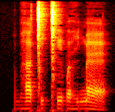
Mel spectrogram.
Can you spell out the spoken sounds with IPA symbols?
bʱ a ǀ i ǀʰ ɪ p ʌ ɦ i ŋ͡m æ

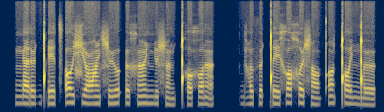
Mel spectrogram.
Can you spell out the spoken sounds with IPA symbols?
ŋ æ ɾ ø ǃʼ e t͡sʼ ɔ ʊ̯ ɕ ø ʕ ĩ ɬ ʉ ʊ̯ ʔ ɵ x œ̃ ɲ y ɬ œ̃ ɡ ǃʰ ɔ x ɔ ɾ œ̃ | ɡ ɑ̤ ʊ̯ θ ɵ ǃ e x ɔ χ ʉ ɬ ɑ̃ qʼ ɔ̃ ǃ ɔ ɪ̯ ŋ͡ǃ ɵ

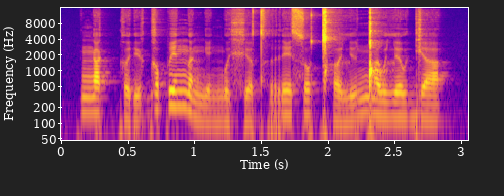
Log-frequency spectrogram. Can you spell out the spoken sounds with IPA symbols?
ŋ a˧ kː ʌ˩ ɾʲ ə˞˥ ɡ ʌ˥ p e˥ n ɐ˩ ŋ e˩ ŋ o˩ xʲ ɒ˩ tʰ r e˧ s o˧ ǀʰ ʌ˩ lʲ o˥ ŋ͡ǃ ɐ˧ w lʲ ɒ˧ w ɡʲ a˧

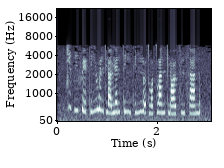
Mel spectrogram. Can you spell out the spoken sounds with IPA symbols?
t͡ɕ i˥˩ p i˧˥ f ḛ˨˩ ɪ̯ t̪ i˧˥ ŋ ɻ w ə˥˩ n t̪ j ä̰˨˩ l j ɛ˥˧ n t̪ i˥˩ ŋ t̪ i˧˥ ŋ n̪ ɤ̰˨˩ t̪ w ɔ˦ t̪ w a˥ n t̪ j ɑ˧˥ ʊ̯ t͡s ə˥˩ n s a˥ n

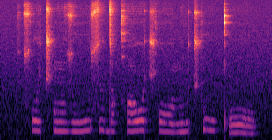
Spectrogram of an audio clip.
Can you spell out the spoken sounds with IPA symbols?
t͡sʰ o ɪ̯ t͡ʃʼ õː z uː s ɨ d ɨ qʰ ɔː t͡ʃʰ ɔː n u t͡ʃʼ uː kʼ o

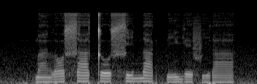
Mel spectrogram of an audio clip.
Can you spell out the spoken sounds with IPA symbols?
ɡ͡b ã˨ l ɔ˧ s a˦ t o˦ s i˦ n a˦˨ k͡p i˨˦ j e˦˨ f i˨˦ ɾ a˦

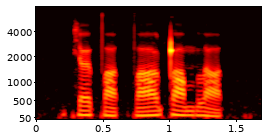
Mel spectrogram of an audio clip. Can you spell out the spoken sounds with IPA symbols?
c ɛ˧ t̪ a˨˩ t̚ t̪ aː˧˥ ʈ a˧ m l a˨˩ t̚

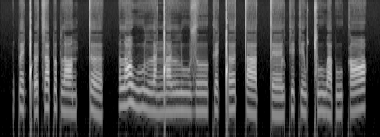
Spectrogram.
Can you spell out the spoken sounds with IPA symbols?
p ɛ ǃʼ ɜ t͡s a p ɜ p l ɑː n tː ɜ | l ɑ w u lː a ŋ͡ǃ a lː uː z ɤː k ɛ ǃ ɜ tː aː tː ɛː l k e k e w ǀ u w a p uː k ɑː

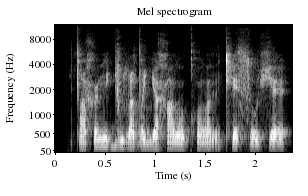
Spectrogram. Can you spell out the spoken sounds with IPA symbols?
tˤ e x ə˞ n i ɟ u ʎ e dˤ a ʎ a x ɑ lˠ u kʰ o lˠ e r cʰ e s o ç ɛ

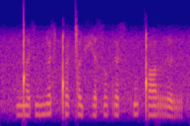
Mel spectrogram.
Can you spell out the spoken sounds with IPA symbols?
ŋ͡ǃ ɜ s u ɲ œ s ǃ œ ǀ œ ç ɜ s o t̪ œ s h u ǃ ɒ r ə r

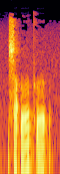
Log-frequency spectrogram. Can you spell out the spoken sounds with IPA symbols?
ʂ ɒ ʔ ʊː kʼ ʊː ʔ

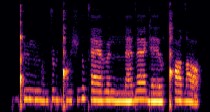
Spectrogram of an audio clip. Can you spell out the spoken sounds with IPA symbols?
ǃʼ ʉ mː ɑ̤ ɖ t̪ ʉ ɖ ǃʼ ɑ̤ ʃ i̤ ʊ̯ t̪ʰ æː v œ nː æ d̪ æː ɡ ɛː ʊ̯ ǃʰ ɑ d̪ ɑ

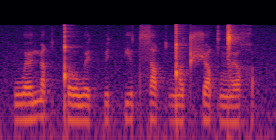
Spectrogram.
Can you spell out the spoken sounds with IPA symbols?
w œ mʲ ɛ q ǃ o w ø t p y t pʲ u t s a q ŋ͡ǃ ɔ t ʃ ø q ŋ͡ǀ œ χ

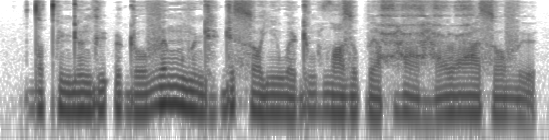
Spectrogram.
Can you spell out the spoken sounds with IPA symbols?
dˤ i t̪ʰ ĩ ɖ ə̃ ɡ y ʔ ø ɖ o v ɛ ŋʷ ə̃ v ə̃ ɖ i̤ ɖ i s ɔ j ĩ w ə ɖ ə ŋʷ ɛ̤ ðˤ a z o p ɛ ħ i̤ ʕ ɛ̤ ʕ y ʕ a s ɔ v ø

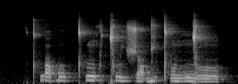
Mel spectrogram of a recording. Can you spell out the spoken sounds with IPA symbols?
tʰ w ɒ ɓ o p tʰ l ũ x ǀ u j ʃ ɒ ɡ i tʼ õ n ŋ͡ǀ õ

